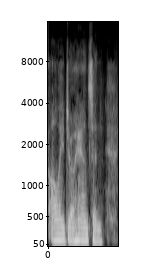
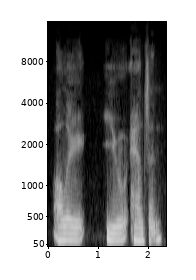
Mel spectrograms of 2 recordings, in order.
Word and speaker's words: Olle Johansson: In the English American way, it's Olle Johansson, but that's completely wrong, as we found out during the show. And I'm probably not going to be depressed enough to say it correctly, but it's something like Olle Johansson. Anyway, that's closer.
